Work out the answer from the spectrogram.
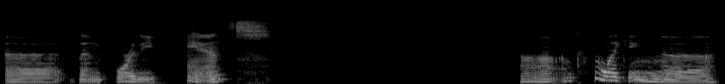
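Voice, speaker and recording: Low husky guy rambling on a stream while he paints, dry throat, slightly muffled mic. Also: drawn-out words, long pauses. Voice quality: dry throat, a bit rough. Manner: relaxed, thinking aloud with many fillers. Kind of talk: casual livestream chat. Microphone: desk mic with noise gate.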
